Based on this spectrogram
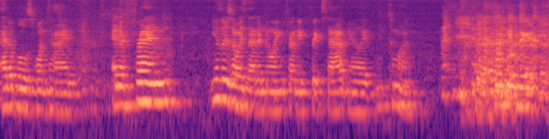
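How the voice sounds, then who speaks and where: A woman over noticeable background noise. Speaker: comedian and storyteller. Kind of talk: live storytelling set. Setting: live stage with audience. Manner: casual, comedic.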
